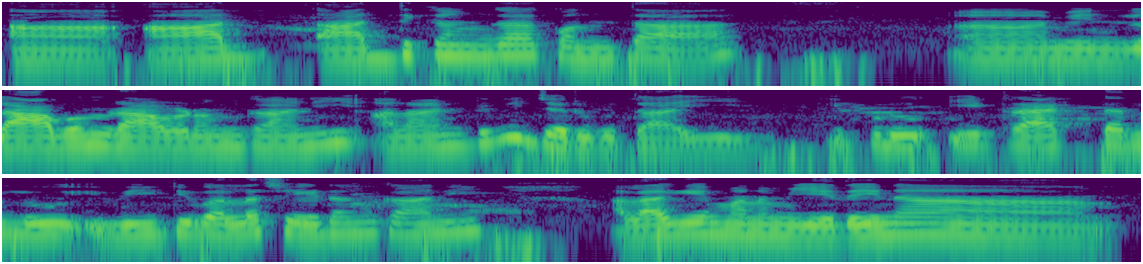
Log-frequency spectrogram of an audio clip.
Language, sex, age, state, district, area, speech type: Telugu, female, 30-45, Andhra Pradesh, N T Rama Rao, urban, spontaneous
